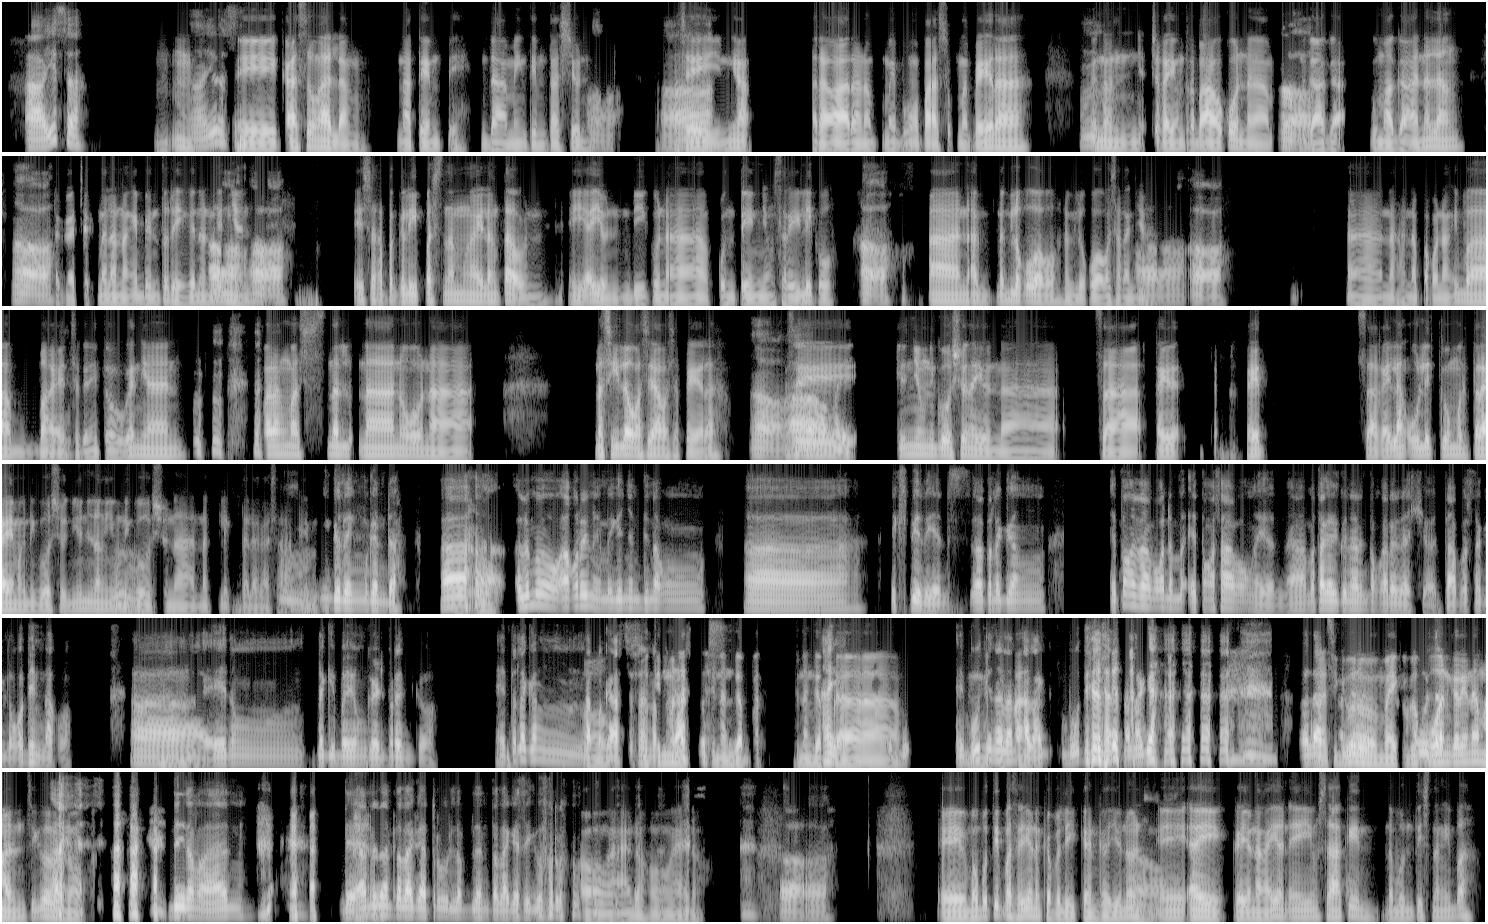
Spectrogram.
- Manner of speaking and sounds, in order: other noise; static; chuckle; chuckle; drawn out: "ah"; laughing while speaking: "nagloko din"; other background noise; laugh; laughing while speaking: "buti na lang talaga"; laugh; laughing while speaking: "siguro"
- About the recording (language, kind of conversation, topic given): Filipino, unstructured, Paano ninyo sinusuportahan ang mga pangarap ng isa’t isa?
